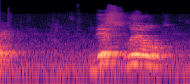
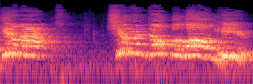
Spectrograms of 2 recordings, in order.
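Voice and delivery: loud, high and slow angry shout; disciples shouting; 9 semitones higher, 10 dB louder, slower than usual. Acted. Disciples shouting children out of church, loud and angry. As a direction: shout them out of the room. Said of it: "The disciples said".

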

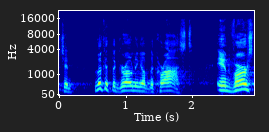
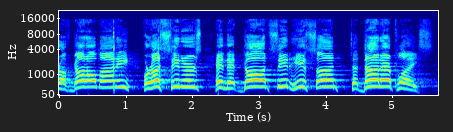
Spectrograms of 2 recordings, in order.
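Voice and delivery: loud, higher shouted preaching; preaching at full force; 5 semitones higher, 10 dB louder than usual. Acted. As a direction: drive it home to every sinner. Preaching climax.

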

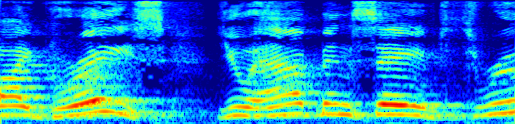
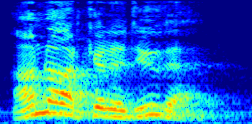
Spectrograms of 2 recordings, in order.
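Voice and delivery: ordinary talk

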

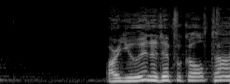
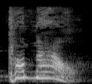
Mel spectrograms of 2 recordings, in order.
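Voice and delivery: urgent call; 8 semitones higher than usual. Acted. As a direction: call out like a summons. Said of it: "in the original text, it would say".

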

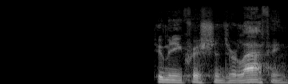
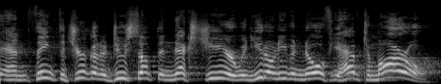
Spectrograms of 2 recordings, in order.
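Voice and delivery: much higher and louder, pleading and shouting; urgent preaching as God; 8 dB louder than usual. Acted. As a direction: shake them awake, as God calling. Preacher voicing God's urgent call.

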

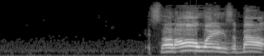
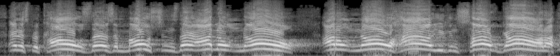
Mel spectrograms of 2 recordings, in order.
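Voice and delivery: higher, louder, slow shouting climax; full-force preaching; 7 semitones higher, 9 dB louder than usual. Real, not acted. Preacher rousing the church about joy, shouting.

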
